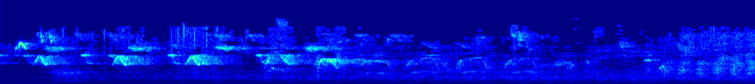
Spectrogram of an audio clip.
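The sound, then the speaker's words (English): A magpie's chattering call: a quick run of harsh, high repeated notes in the first half, faint and alone, then trailing into a quiet background hiss. “Now that was a magpie calling. Cha-cha-cha-cha-cha! Which is a typical magpie call.”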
